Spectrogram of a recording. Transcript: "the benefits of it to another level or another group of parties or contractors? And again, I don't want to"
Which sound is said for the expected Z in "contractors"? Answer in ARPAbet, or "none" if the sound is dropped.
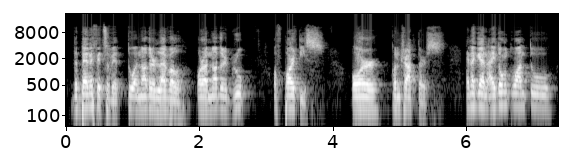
S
